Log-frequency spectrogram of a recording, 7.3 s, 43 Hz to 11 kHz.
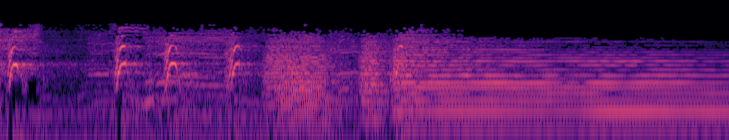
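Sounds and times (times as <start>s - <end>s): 
dog barking in quick loud bursts: 0.0s - 0.5s, 1.1s - 2.6s, 4.0s - 4.3s
long steady drawn-out tone: 0.0s - 7.2s.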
